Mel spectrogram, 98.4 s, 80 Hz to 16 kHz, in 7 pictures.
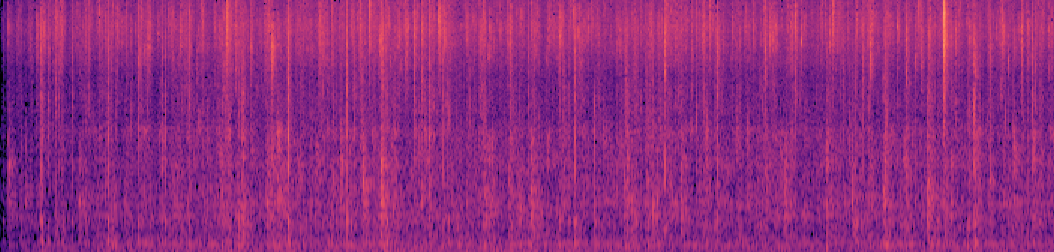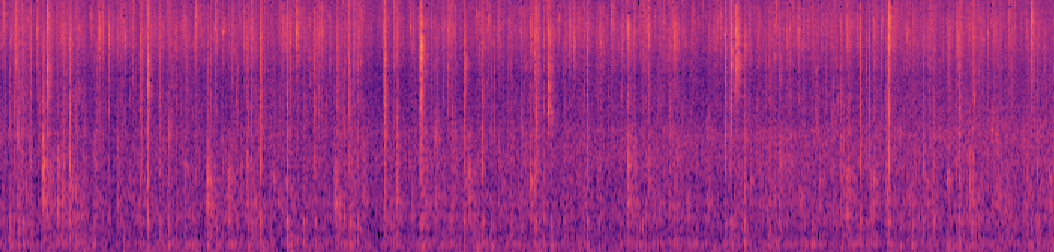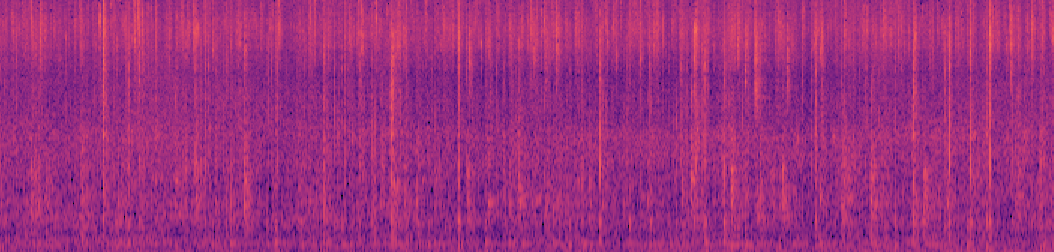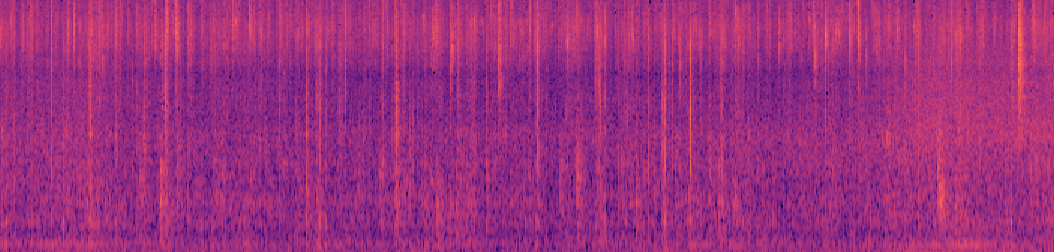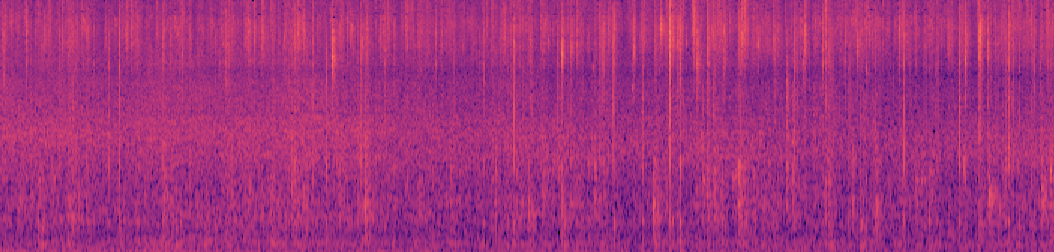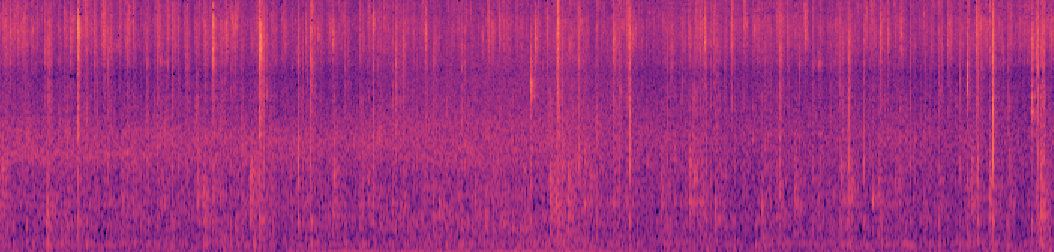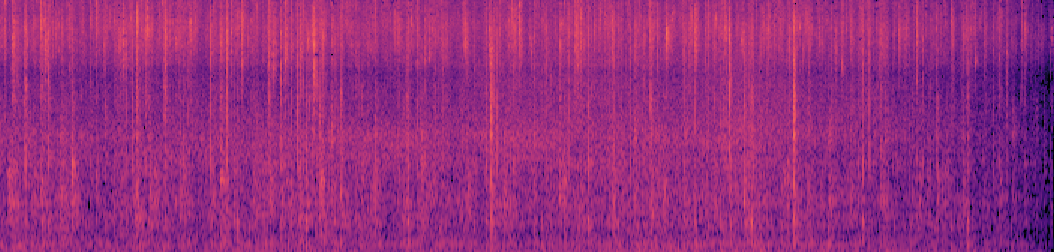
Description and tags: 23.12.11: about 5 p.m. sound of meltwater streaming down inside the plastic tube. Sobieszow in the south-west Poland. recorder: zoom h4n. fade in/out
water, stream-down, fieldrecording, tube, meltwater, fall, pipe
